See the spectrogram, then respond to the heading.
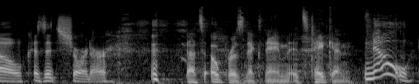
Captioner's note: laughter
